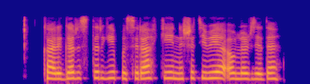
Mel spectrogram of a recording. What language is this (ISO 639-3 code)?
pus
